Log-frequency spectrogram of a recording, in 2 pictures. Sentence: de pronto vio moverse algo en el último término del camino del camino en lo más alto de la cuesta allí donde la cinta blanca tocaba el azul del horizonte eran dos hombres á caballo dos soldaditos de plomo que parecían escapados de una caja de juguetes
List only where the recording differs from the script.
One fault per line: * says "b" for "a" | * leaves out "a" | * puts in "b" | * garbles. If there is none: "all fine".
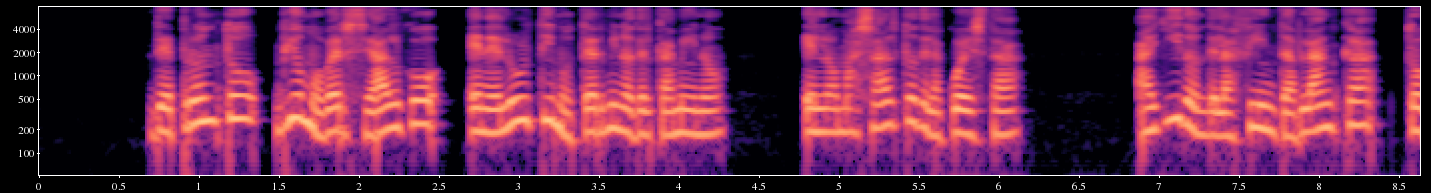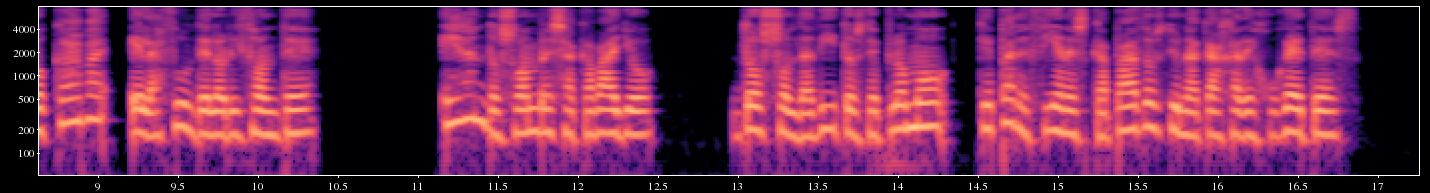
* leaves out "del camino"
